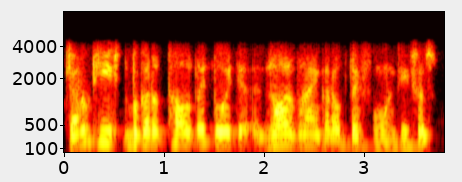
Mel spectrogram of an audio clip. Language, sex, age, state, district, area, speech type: Kashmiri, male, 18-30, Jammu and Kashmir, Baramulla, rural, conversation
